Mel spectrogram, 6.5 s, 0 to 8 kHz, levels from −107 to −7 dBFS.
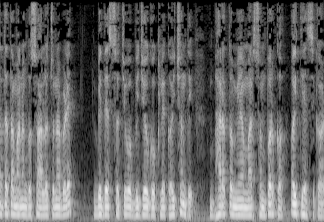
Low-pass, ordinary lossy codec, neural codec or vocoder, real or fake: none; none; none; real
